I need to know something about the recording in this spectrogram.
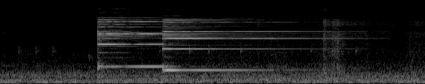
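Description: An elevator chime rings twice.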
